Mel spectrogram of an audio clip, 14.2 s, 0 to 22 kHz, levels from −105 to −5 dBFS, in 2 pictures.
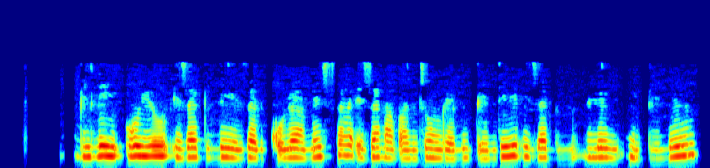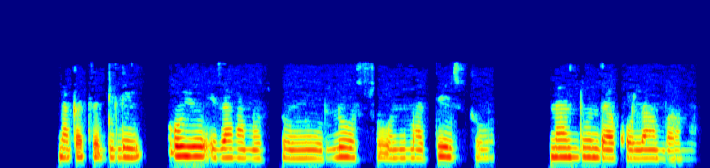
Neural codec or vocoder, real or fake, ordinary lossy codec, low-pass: none; real; MP3, 32 kbps; 5.4 kHz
